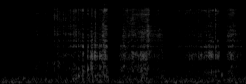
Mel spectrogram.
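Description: Scissors cutting around a junk journal book page, a quiet, close series of short snipping and sliding strokes in quick succession, with no talking.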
